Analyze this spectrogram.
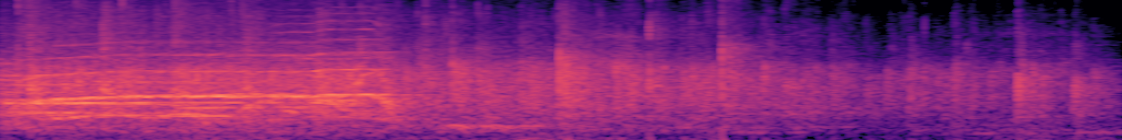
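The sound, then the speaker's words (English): A church audience applauds to welcome visitors on a campus weekend, a steady mass of clapping that slowly thins and fades over several seconds. “Let's give them a hand one more time.”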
